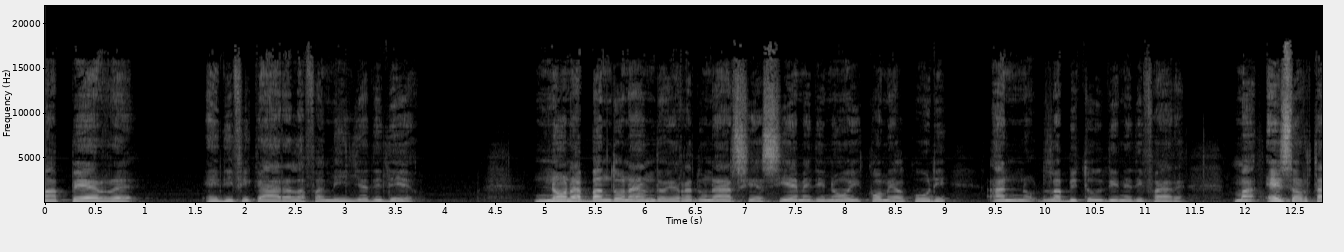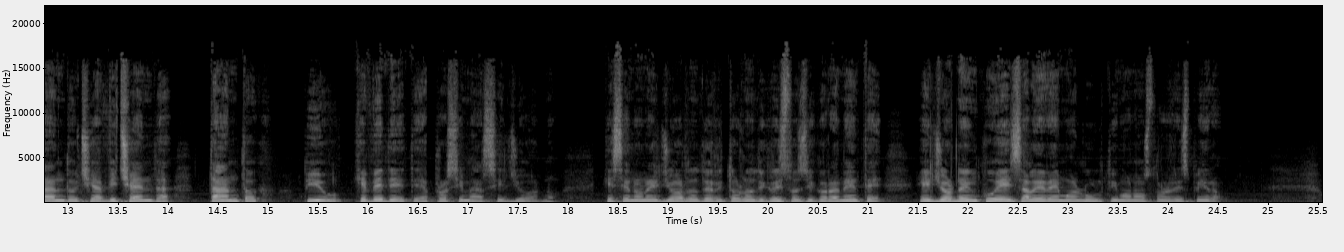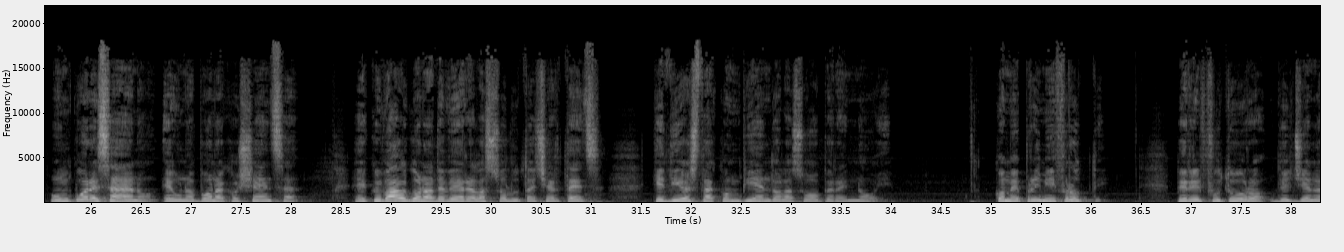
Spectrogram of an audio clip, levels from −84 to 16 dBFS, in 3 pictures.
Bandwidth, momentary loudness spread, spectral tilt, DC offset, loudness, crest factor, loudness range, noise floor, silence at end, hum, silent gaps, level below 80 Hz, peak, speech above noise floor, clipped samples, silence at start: 18 kHz; 12 LU; -5 dB/octave; under 0.1%; -28 LUFS; 22 dB; 7 LU; -65 dBFS; 0 s; none; none; -54 dBFS; -6 dBFS; 38 dB; under 0.1%; 0 s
